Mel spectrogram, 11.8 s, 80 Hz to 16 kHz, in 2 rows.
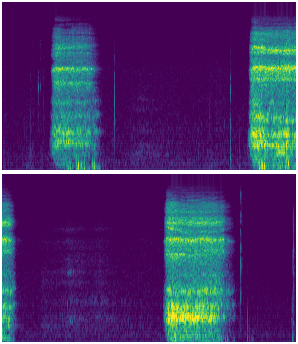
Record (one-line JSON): {"exhalation_length": "11.8 s", "exhalation_amplitude": 10529, "exhalation_signal_mean_std_ratio": 0.42, "survey_phase": "beta (2021-08-13 to 2022-03-07)", "age": "45-64", "gender": "Male", "wearing_mask": "No", "symptom_none": true, "smoker_status": "Ex-smoker", "respiratory_condition_asthma": false, "respiratory_condition_other": false, "recruitment_source": "REACT", "submission_delay": "1 day", "covid_test_result": "Negative", "covid_test_method": "RT-qPCR", "influenza_a_test_result": "Negative", "influenza_b_test_result": "Negative"}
